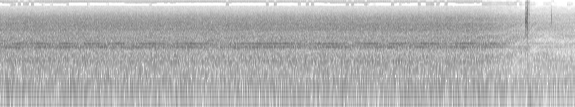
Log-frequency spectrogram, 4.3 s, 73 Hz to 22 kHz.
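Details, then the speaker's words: Dabbsson 2000L portable power station cooling fans during AC charging, nearly full, recorded on the speaking mic: steady loud air rush with faint tone around 2 kHz, no shrill whine; loud but normal. "So they're loud, but it's not obnoxious. I've heard way worse. I've heard whiny, like high-pitched sounds that are like almost unbearable. This is not that."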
